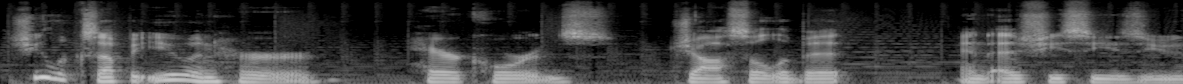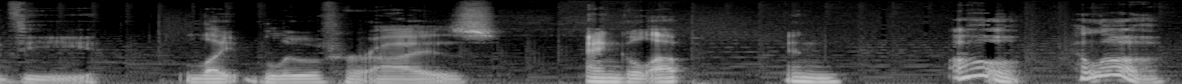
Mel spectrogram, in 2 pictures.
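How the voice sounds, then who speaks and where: A man's voice: mid-range voice, slow pace, vocal fry, faint music behind. A man acting as game master, narrating scenes in a tabletop roleplaying game.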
